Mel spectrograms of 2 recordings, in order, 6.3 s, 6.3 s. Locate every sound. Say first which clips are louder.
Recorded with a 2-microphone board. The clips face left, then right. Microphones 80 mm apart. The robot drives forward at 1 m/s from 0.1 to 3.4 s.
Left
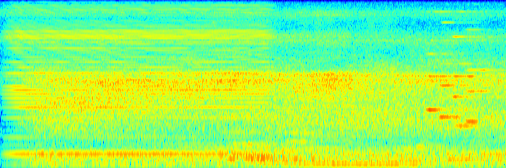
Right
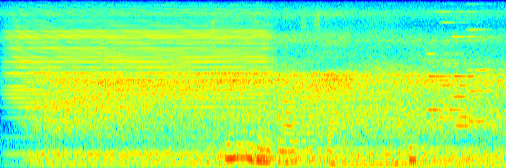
2.6 s a woman speaking: right 1 dB; 70° right (ahead or behind), 6.5 m; by 5.2 s 75° right (ahead or behind), 6.5 m
5.3 s a ringtone: left 5 dB; 40° left (ahead or behind), 8.5 m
